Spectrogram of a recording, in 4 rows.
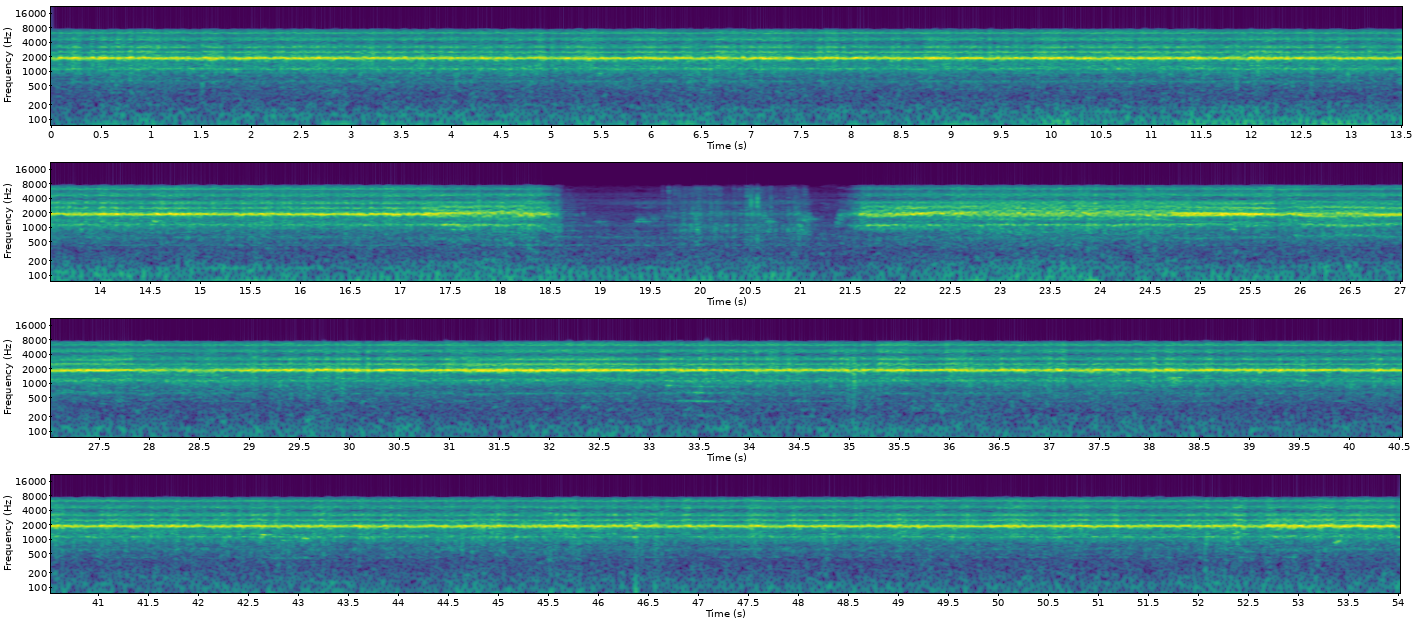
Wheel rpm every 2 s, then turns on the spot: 160, 160, 160, 160, 160, 160, 160, 160, 160, 40, 50, 160, 160, 160, 160, 160, 160, 160, 160, 160, 160, 160, 160, 160, 160, 160, 160.
18-20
